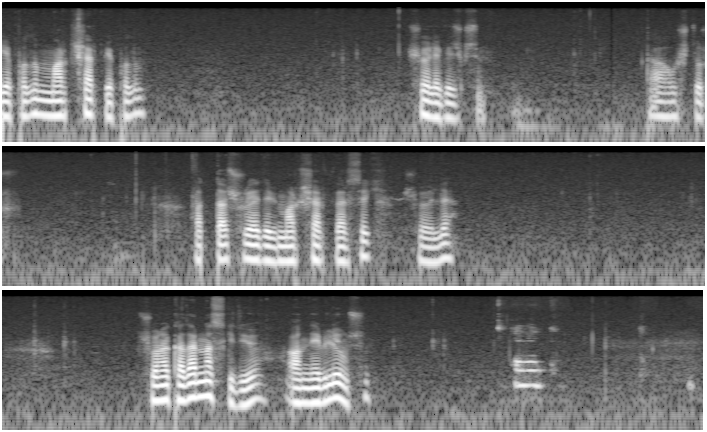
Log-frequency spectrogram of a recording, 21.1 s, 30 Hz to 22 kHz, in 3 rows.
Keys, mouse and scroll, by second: 0.6 alt+shift+click, 3.3 right click, 3.4 Tab, 3.6 scroll down 2, 3.8-5.4 middle drag, 5.4 scroll down 5, 5.7 click, 6.0-7.9 middle drag, 7.9-8.5 scroll up 4, 8.5 Tab, 9.3 alt+click, 10.1 right click, 10.2 Tab, 10.4 scroll down 2, 10.5-13.8 middle drag, 13.8-14.4 scroll down 1, 14.5 shift+middle click, 15.0-16.6 scroll down 2, 16.6-18.4 drag, 18.4 KP_Decimal, 19.5-19.9 scroll down 3, 19.9 middle click, 20.2-20.6 scroll up 1, 20.6 Tab.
